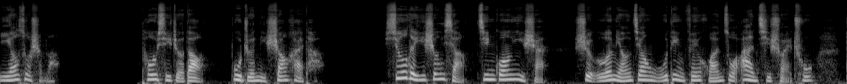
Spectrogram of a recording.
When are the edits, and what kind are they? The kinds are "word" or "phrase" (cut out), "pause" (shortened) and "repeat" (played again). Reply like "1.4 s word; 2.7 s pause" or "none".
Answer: 3.3 s pause; 4.7 s pause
